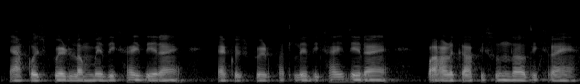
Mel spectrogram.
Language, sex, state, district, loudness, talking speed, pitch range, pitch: Hindi, male, Chhattisgarh, Rajnandgaon, -36 LUFS, 225 wpm, 90-100 Hz, 95 Hz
